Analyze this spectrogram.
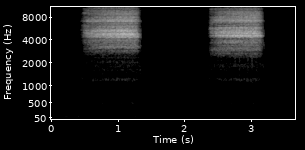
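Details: Wild baby owl in a research-monitored nest box, being fed a jird that it swallows whole; two harsh, hissing, breathy bursts, each just under a second, separated by a short quiet gap with faint low background rumble.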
